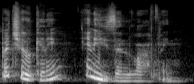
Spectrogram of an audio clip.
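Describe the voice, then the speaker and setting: A woman's voice: mid-range voice, huge pitch swings, a little fast, mellow, breathy edge. A woman narrating a scripted ASMR roleplay story, addressing the listener directly. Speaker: narrator and voice actor.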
